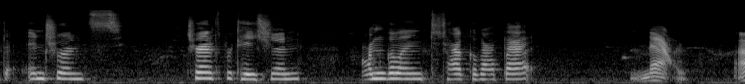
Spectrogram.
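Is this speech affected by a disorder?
Yes: cerebral palsy, spastic, severe.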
